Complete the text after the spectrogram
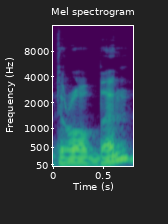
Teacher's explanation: droben with a schwa at the end. Droben, im, not im, but im, and then licht.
